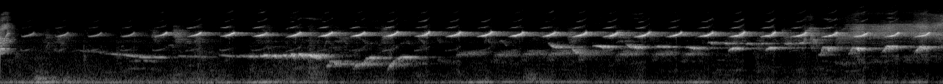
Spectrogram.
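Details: Song of the bar-winged prinia, or ciblek, played as a lure for birds that will not sing: a steady train of crisp high chips about three per second beneath long slurred whistles and lower trilled phrases.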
